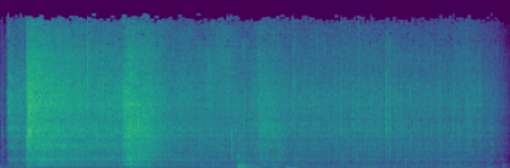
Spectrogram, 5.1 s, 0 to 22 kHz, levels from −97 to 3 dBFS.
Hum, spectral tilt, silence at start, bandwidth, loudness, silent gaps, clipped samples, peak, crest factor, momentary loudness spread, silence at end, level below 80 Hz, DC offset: none; 2 dB/octave; 0 s; over 20 kHz; -27 LUFS; none; under 0.1%; -4 dBFS; 28 dB; 17 LU; 0.1 s; -68 dBFS; under 0.1%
